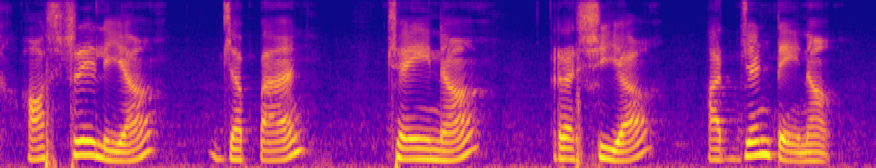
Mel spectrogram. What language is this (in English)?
Telugu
